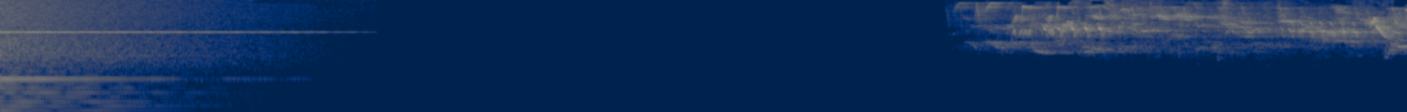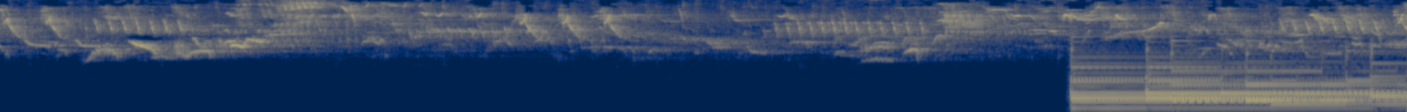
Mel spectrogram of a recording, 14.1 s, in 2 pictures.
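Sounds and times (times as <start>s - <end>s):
songbirds chirping and trilling: 4.9s - 14.0s.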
